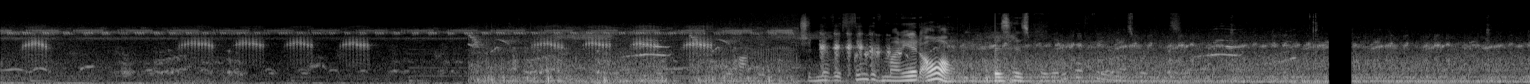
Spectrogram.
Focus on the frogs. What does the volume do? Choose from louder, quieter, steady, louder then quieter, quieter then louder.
louder.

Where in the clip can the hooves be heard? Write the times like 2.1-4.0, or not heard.
4.7-10.2.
